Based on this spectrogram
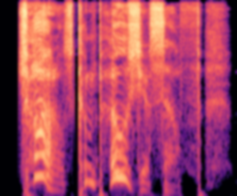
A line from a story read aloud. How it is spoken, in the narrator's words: Ma said in her proper accent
